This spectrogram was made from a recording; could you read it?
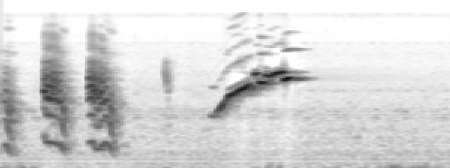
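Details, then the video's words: Talking parrot giving two harsh, rough squawks, a tiny chirp, then a smooth whistled call gliding upward and fading, with faint low knocks in the background. "talking parrot bird,parrot ki awazz"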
